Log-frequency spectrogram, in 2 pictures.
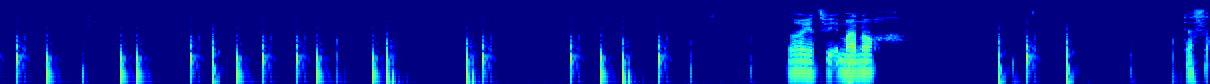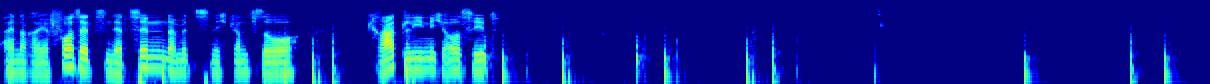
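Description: Stone blocks are placed one after another with short dull knocks.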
